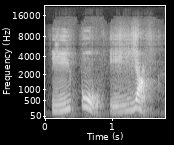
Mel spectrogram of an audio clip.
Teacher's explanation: So bu here should be the fourth tone, 不 一 样. Now the first E is followed by a fourth tone, bu. So the first E itself should be the second tone, 一 不 一 样. So problem solved.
